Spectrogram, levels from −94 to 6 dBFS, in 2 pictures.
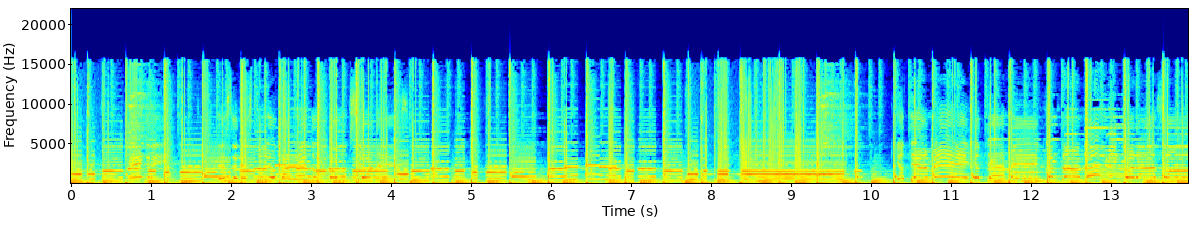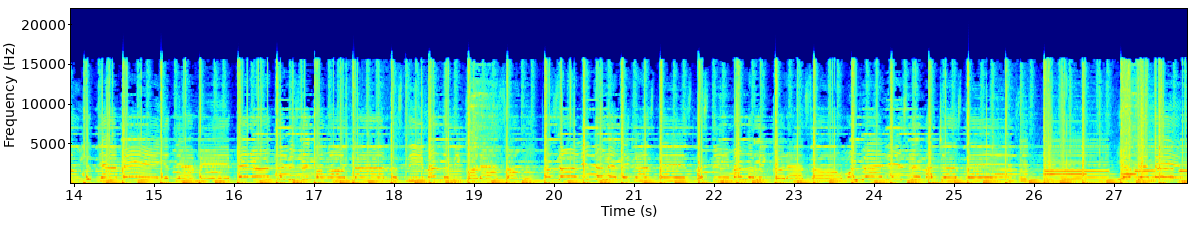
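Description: Integer overflow runs through the whole clip: gain pushed about 1 dB past full scale, and the peaks that cross the limit, well under one percent of samples, wrap to the opposite sign instead of flattening. The result is sharp, violent cracks on loud moments, far sharper than ordinary clipping.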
